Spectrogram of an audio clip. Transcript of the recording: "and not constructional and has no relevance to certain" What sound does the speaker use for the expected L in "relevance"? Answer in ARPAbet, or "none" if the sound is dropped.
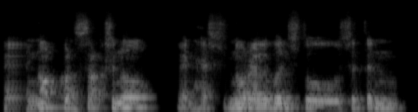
L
